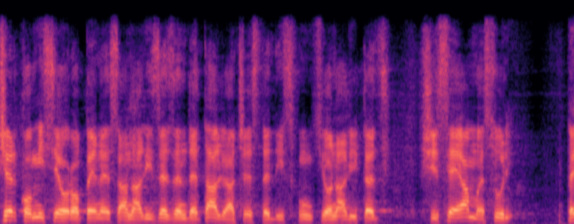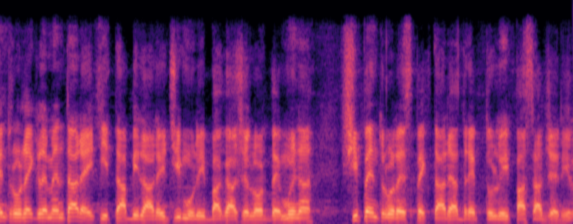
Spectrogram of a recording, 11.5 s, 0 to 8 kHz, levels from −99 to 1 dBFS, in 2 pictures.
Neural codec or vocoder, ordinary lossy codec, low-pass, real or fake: codec, 44.1 kHz, 7.8 kbps, Pupu-Codec; none; 7.2 kHz; fake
